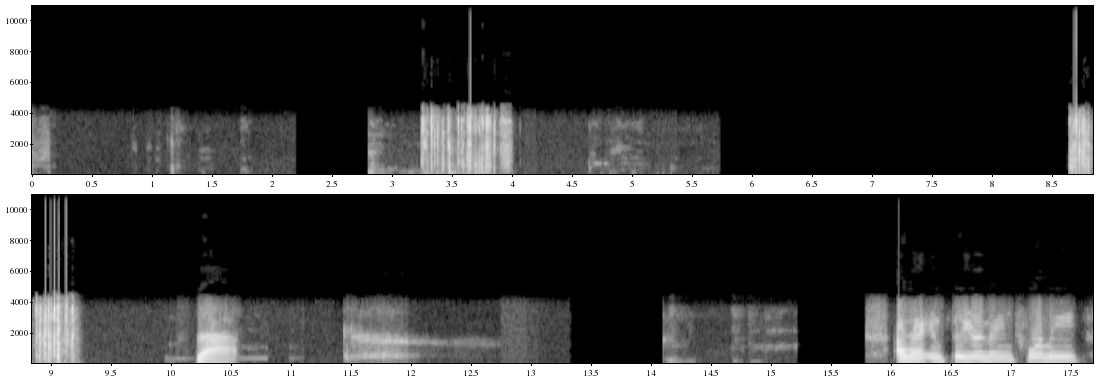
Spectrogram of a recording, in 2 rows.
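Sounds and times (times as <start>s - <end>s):
deck of cards being riffle-shuffled: 3.2s - 4.0s, 8.7s - 9.3s
speech: 10.2s - 10.6s, 16.0s - 17.6s.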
